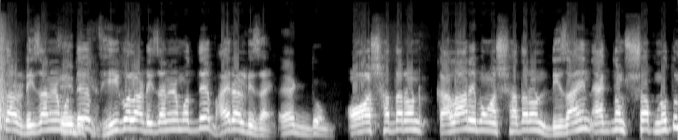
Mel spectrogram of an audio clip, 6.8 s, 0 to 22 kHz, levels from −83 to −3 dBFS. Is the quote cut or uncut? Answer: cut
